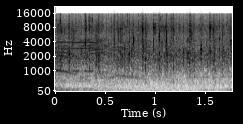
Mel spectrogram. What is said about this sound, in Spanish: Déjenme darle un aplauso yo solo acá.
